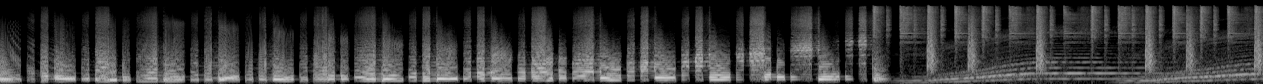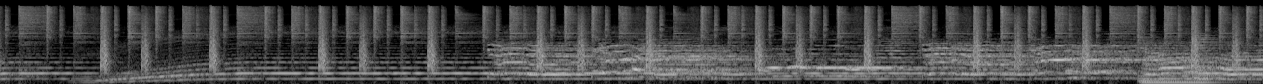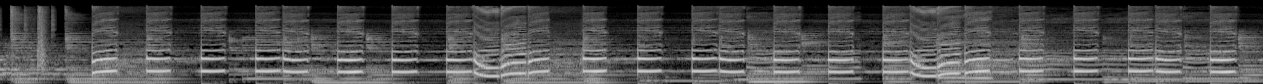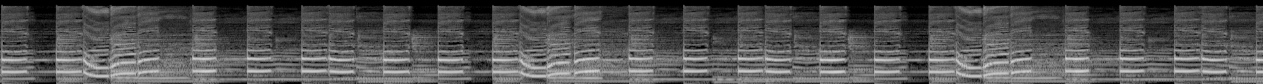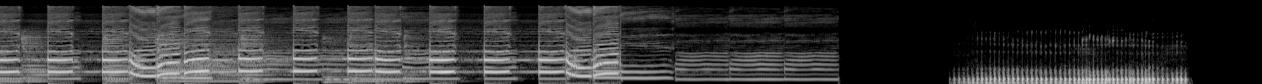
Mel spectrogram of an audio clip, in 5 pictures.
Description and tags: A sound I created in Garage Band I originally intended to use as a podcast intro... I suppose it could also work at the beginning of a pop song or something as well. It includes some synth, guitar, processed vocal sounds, percussion, and a panther growl.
